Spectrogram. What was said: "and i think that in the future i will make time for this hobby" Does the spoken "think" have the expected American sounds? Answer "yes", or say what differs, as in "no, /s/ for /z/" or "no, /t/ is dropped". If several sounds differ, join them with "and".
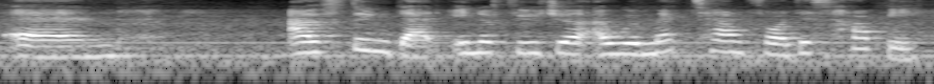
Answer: yes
